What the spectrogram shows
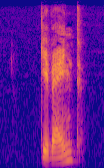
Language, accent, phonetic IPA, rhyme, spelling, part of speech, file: German, Austria, [ɡəˈvaɪ̯nt], -aɪ̯nt, geweint, verb, De-at-geweint.ogg
- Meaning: past participle of weinen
